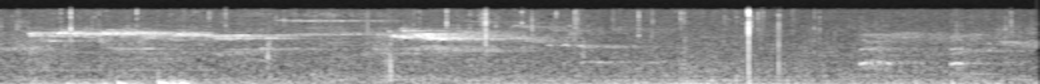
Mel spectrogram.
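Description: Woodland ambience with birds calling, short high chirps and song phrases, and scattered faint clicks, one sharper click about three-quarters of the way through.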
